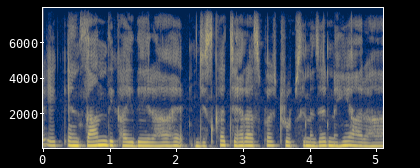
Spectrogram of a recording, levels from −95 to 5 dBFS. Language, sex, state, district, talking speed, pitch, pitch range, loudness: Hindi, female, Jharkhand, Deoghar, 175 wpm, 210 Hz, 205-220 Hz, -14 LUFS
